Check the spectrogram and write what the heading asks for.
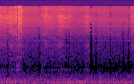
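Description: Faint scratching of a felt-tip marker writing on a sheet of paper.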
